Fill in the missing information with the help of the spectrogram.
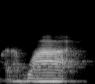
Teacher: cerrada U, abierta A, cerrada I, con acento en la A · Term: triptongo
